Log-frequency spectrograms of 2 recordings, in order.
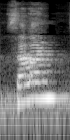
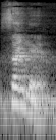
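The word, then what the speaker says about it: saline: হচ্ছে মেলামিন, কয় কি আলামিন, তো এটা মেলামিন, স্যালাইন সাইলেন, বাইনোকুলার বিনোকুলারস। আচ্ছা আমরা এই যে ভুল উচ্চারণ শিখছি এই জন্য ওদের উচ্চারণগুলো বোঝা যায় না, বুঝতে পারি না।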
